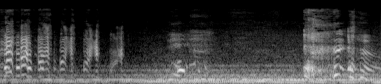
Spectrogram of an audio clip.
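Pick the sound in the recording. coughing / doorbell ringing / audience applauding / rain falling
coughing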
